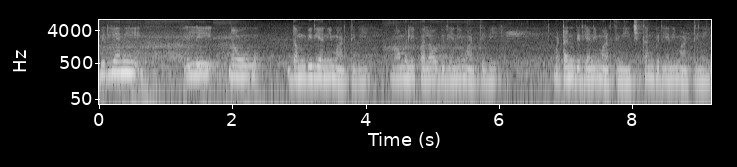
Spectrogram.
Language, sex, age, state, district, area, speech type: Kannada, male, 30-45, Karnataka, Bangalore Rural, rural, spontaneous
